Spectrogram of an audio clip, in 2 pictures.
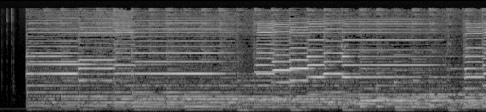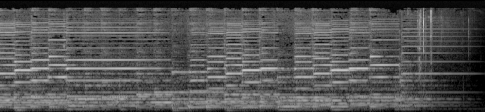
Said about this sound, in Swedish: jättemysig tyckte jag den där var. Alltså, det låter ju verkligen som en julkalenders jingel, vignett.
